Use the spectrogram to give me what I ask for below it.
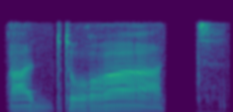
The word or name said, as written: a droite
